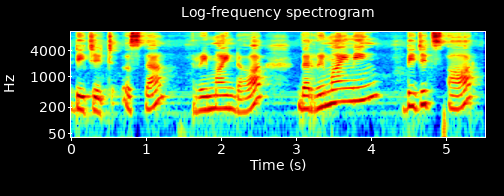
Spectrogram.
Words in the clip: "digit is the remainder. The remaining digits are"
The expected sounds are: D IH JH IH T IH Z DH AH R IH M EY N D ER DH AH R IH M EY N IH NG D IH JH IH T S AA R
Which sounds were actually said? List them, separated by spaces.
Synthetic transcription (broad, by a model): D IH JH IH T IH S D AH R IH M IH N D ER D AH R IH M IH N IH NG D IH JH IH T S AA R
